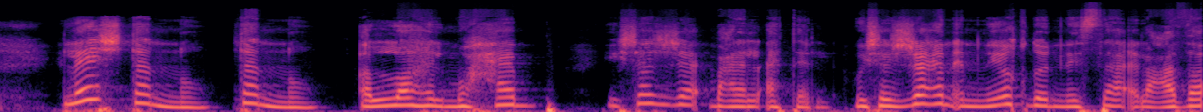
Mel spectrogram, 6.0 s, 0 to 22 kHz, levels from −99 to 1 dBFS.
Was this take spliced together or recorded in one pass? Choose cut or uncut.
cut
